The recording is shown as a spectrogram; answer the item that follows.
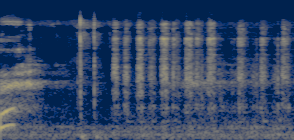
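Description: A coin scraping the latex coating off a paper scratch-off lottery ticket in a run of quick, short, irregular strokes.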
